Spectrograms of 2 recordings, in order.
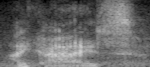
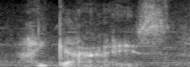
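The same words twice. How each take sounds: First: Said in the usual way. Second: Hi guys jumping way up in pitch; chirpy youtuber hi guys; high bright hi guys. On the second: Shown as a demonstration. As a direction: hi guys tried out high and breathy. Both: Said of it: "try and do the guys thing".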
